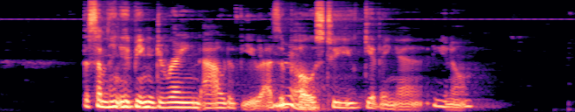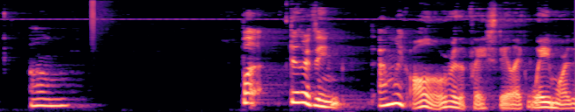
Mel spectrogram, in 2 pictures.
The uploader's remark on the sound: Headphones not recommended. There was an extremely loud high pitched noise throughout the entire recording.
